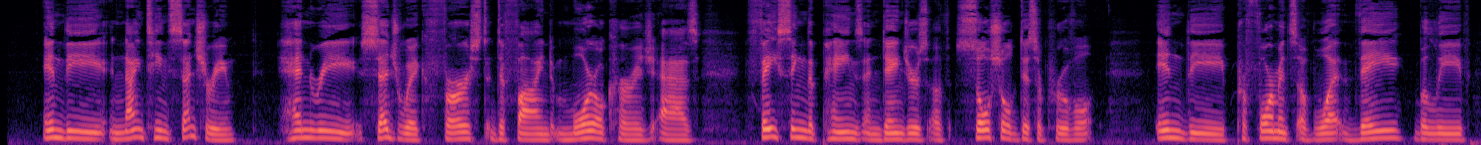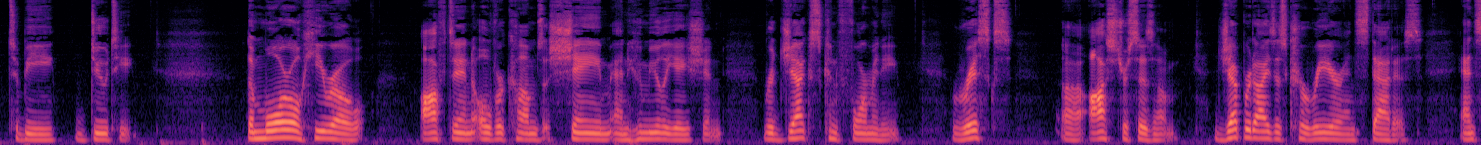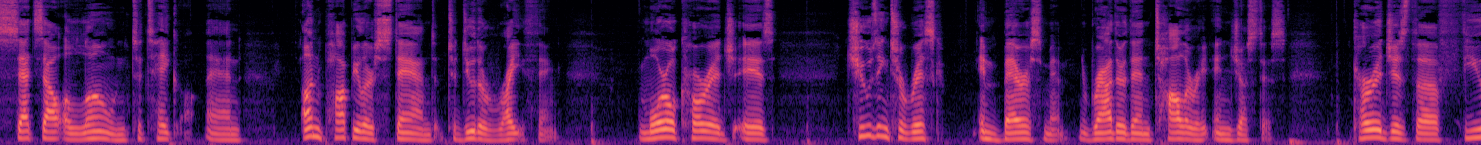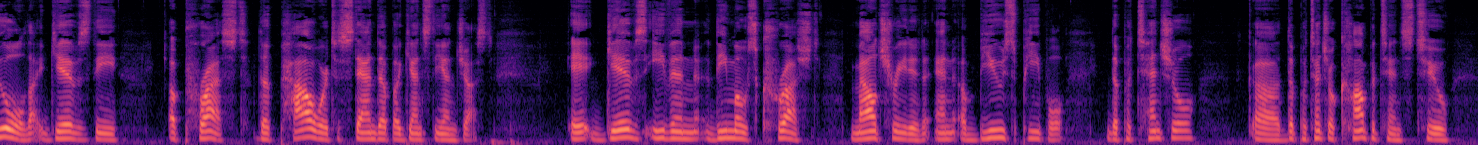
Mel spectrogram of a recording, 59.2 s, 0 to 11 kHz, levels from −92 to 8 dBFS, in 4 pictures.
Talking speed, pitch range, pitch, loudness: 105 wpm, 130-160 Hz, 145 Hz, -24 LUFS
